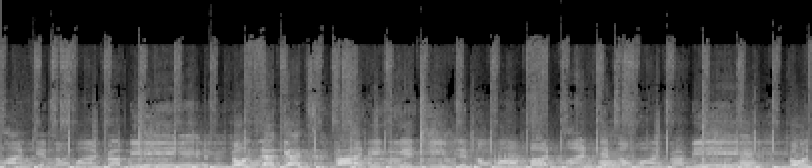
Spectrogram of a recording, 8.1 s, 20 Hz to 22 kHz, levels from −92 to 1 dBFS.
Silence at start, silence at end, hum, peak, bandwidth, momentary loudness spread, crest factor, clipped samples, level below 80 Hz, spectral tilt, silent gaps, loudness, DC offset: 0 s; 0 s; none; -8 dBFS; 17.5 kHz; 3 LU; 14 dB; under 0.1%; -28 dBFS; -5.5 dB/octave; none; -21 LUFS; under 0.1%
